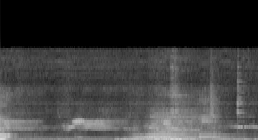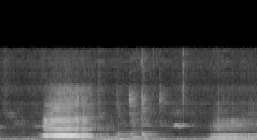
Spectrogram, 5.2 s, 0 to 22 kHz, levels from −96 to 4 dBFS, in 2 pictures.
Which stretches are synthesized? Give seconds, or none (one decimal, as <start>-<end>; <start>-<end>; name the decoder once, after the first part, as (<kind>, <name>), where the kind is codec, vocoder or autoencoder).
0.0-5.2 (codec, SNAC)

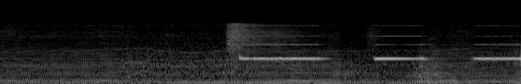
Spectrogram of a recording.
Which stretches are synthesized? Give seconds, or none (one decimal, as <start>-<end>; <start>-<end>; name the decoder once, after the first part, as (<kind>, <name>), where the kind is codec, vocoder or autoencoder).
0.0-1.2 (vocoder, WaveNeXt); 2.5-3.4; 4.2-5.2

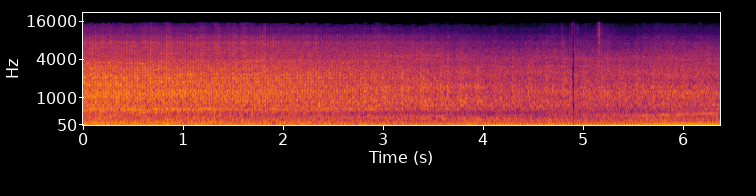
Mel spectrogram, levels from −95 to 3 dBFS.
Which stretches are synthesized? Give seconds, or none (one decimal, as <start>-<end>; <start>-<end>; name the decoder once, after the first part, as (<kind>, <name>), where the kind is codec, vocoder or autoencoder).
0.6-4.4 (vocoder, BigVGAN v2)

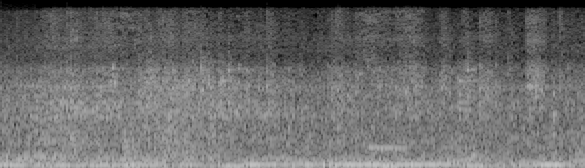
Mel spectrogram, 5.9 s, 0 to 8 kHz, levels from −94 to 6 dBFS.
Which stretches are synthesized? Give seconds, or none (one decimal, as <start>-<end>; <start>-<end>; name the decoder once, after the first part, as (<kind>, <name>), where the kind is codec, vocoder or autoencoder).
none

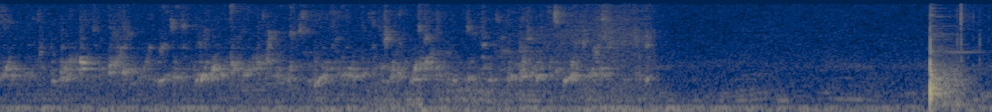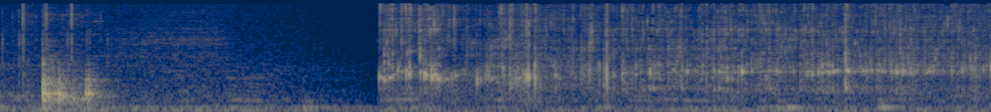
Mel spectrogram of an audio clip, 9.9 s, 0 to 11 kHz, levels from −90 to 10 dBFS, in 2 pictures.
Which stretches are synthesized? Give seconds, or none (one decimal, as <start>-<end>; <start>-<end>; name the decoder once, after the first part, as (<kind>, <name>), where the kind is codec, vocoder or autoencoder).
7.2-8.0 (codec, SNAC)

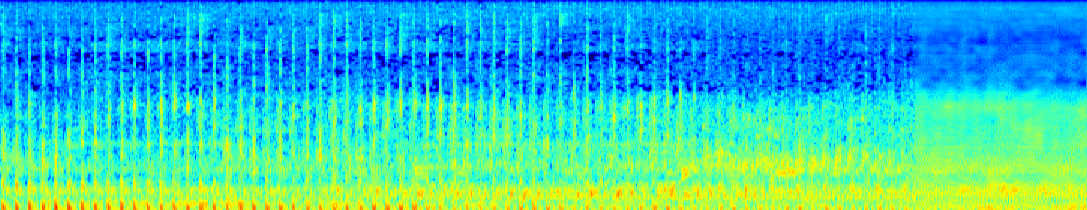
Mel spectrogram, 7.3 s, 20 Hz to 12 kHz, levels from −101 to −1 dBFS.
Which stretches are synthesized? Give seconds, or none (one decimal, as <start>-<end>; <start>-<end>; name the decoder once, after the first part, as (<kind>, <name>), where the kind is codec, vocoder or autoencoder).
6.1-7.3 (vocoder, Vocos)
